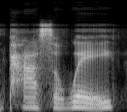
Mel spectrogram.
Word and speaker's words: pass away: And the same as the expression pass away, meaning to die, the stress is on away, pass away.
